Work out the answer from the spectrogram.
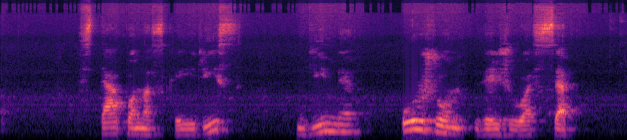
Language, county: Lithuanian, Vilnius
